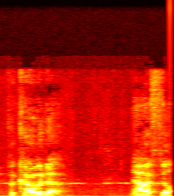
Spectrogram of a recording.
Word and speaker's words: Pochoda: It's Pochoda. The H is silent. Pochoda.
